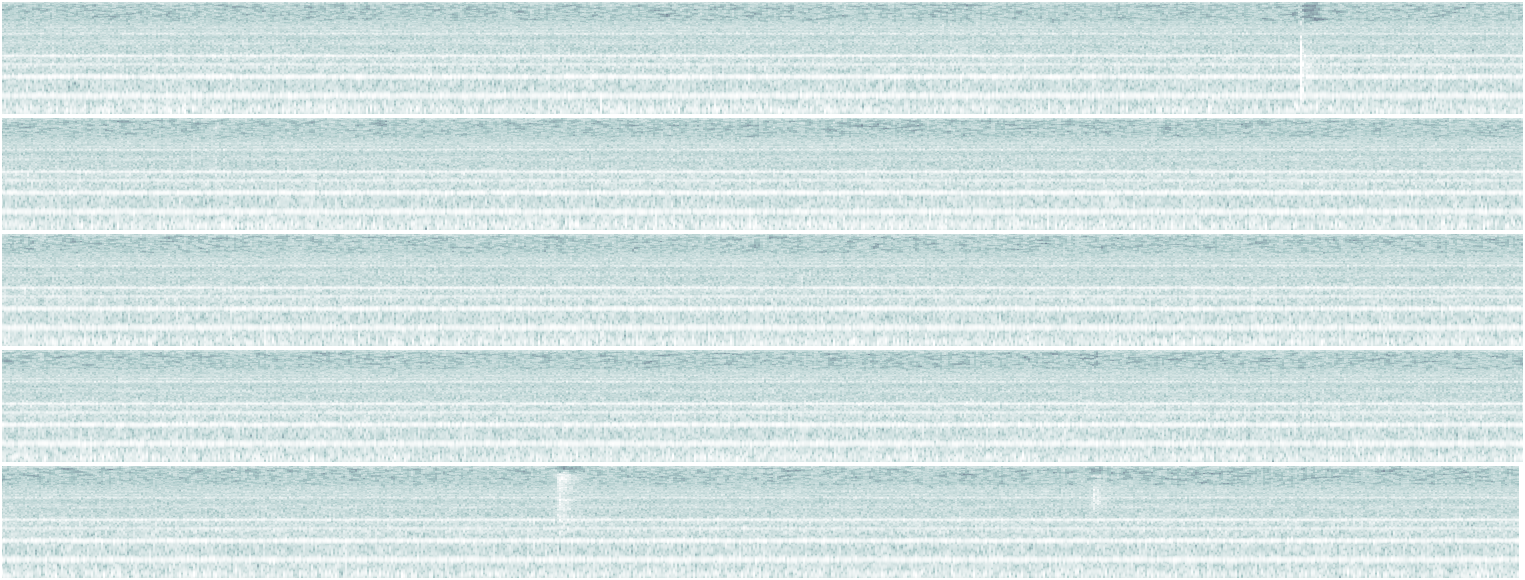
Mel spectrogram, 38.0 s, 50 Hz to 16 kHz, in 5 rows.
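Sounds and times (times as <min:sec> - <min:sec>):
computer fan whir: 0:00.0 - 0:38.0.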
